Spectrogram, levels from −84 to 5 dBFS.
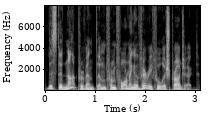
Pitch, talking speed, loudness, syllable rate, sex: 135 Hz, 210 wpm, -15 LUFS, 5.5 syllables/s, male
